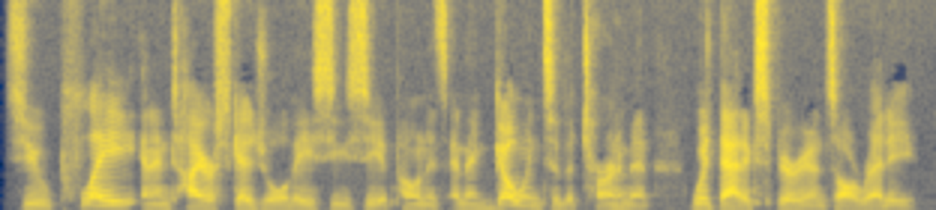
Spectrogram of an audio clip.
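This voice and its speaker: A man's voice: medium pitch, fairly quick, no room sound, clean studio sound. A man interviewing college athletes in a conversational tone. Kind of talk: interview questions.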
